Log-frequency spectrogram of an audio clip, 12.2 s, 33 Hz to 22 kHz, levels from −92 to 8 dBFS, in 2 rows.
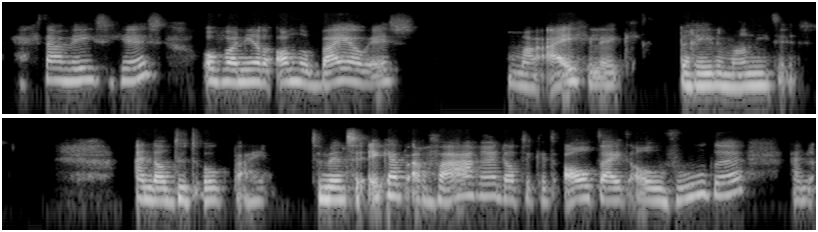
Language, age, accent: Dutch, 20-39, Dutch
